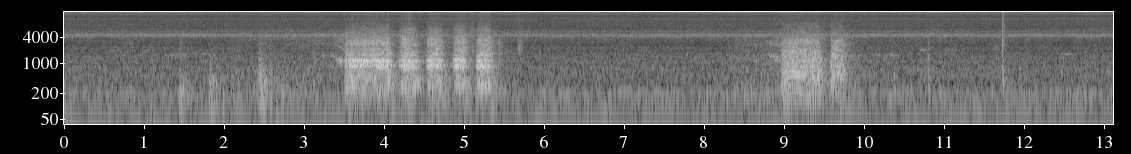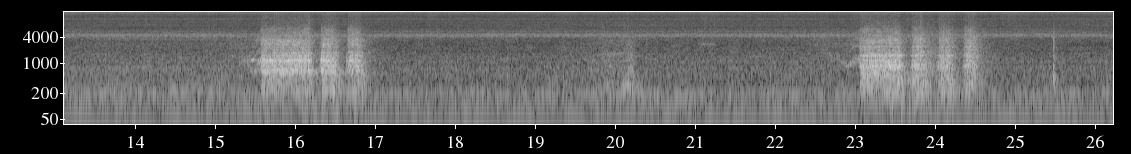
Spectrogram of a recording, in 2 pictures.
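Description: Sewer inspection camera's push cable being pulled back out of a cast iron drain line in four short pulls. Each pull is a quick burst of rattling clicks, heard over a steady hum with a faint high whine.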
